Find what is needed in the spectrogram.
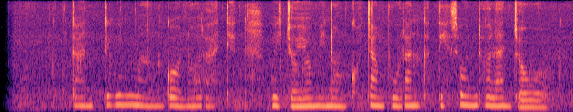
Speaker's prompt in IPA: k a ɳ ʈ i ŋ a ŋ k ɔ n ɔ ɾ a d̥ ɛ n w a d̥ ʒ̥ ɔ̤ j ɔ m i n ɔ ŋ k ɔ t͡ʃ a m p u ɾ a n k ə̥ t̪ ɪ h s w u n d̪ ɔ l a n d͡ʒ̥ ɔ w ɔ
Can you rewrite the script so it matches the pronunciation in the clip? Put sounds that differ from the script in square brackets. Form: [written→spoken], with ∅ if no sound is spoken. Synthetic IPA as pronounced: k a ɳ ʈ i [ŋ→m] a ŋ k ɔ n ɔ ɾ a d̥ ɛ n w [a→i] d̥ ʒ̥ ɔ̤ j ɔ m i n ɔ ŋ k ɔ t͡ʃ a m p u ɾ a n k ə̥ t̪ ɪ h s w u n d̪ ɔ l a n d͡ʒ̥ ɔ w ɔ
